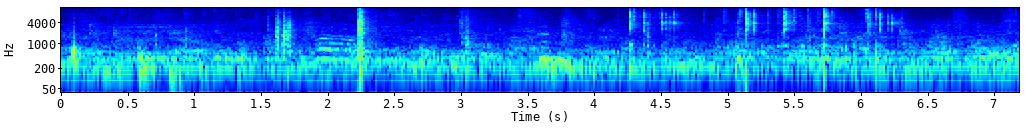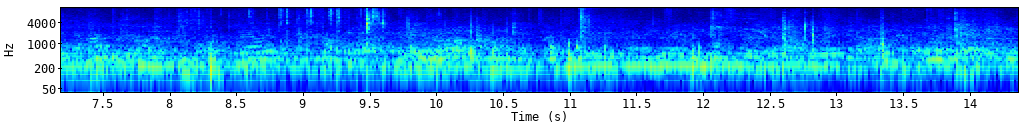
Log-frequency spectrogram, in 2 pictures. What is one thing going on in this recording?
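Plastic game pieces click and clack against a wooden board.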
